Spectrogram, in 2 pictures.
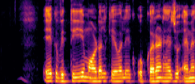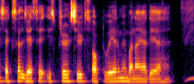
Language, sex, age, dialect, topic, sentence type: Hindi, male, 18-24, Kanauji Braj Bhasha, banking, statement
